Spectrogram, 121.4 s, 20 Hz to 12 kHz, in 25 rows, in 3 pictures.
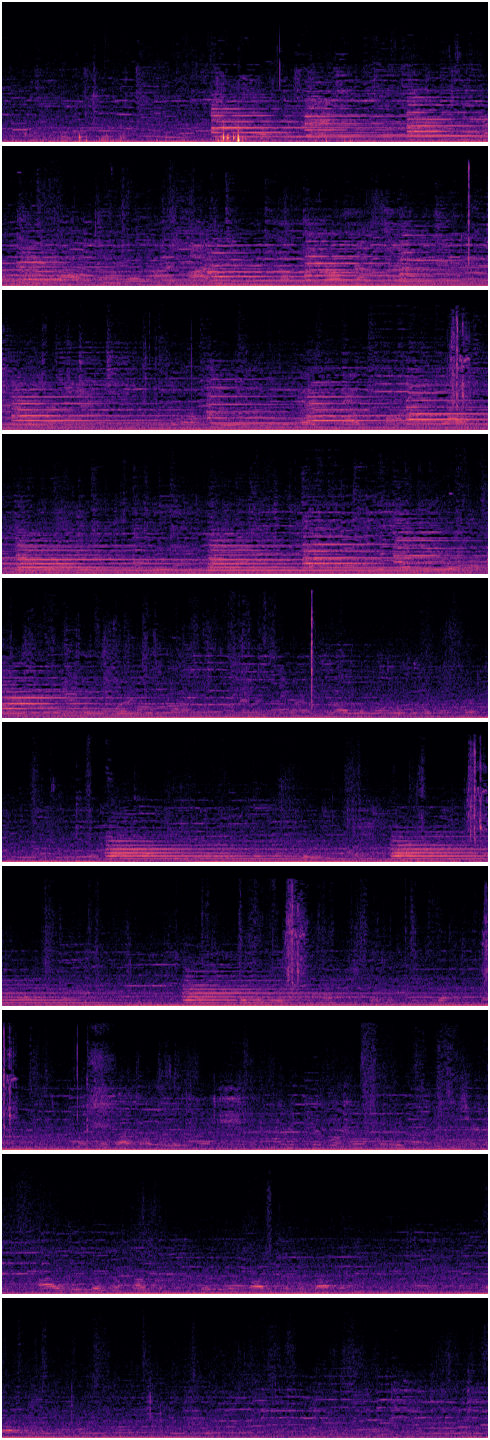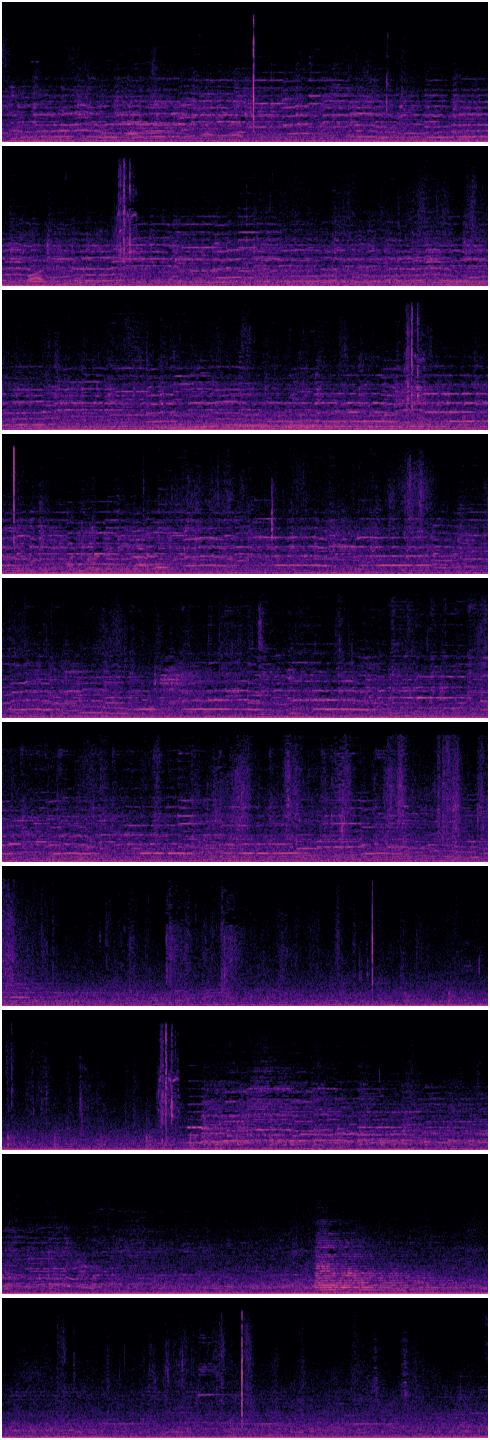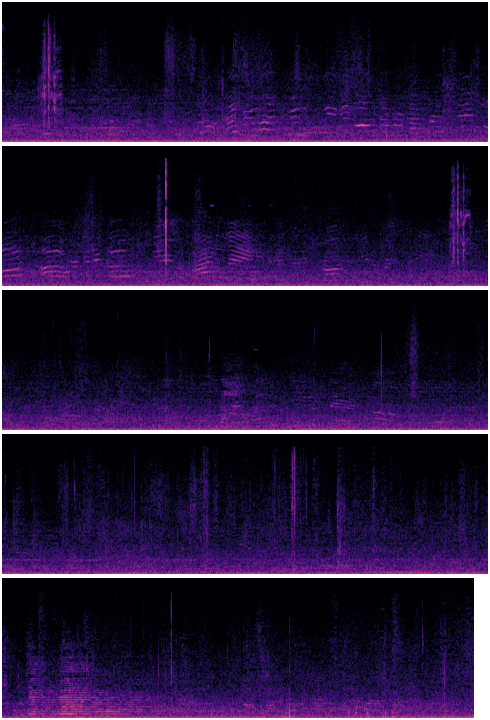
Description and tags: Occupy Toronto st james park 11 Nov 2011
Recorded at the Occupy Toronto basecamp in St James's Park, Toronto, right next to the Anglican Cathedral of St James, 11 Nov 2011. At the start of the recording, you can hear the cathedral bells chime. Most of the recording is of the ambient sounds of a walk-through of the park surrounded by the Occupy protesters.
Roland R05 sound recorder with Sennheiser MKE400 stereo microphone.
bells, Canada, field-recording, Occupy-Toronto, St-James-Cathedral, St-James-Park, street-protest, Toronto, urban-sounds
